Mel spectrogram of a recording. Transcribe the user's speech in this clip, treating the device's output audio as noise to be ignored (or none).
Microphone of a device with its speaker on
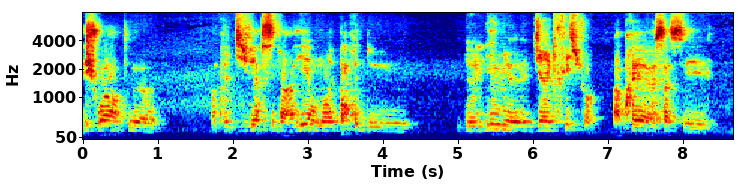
none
